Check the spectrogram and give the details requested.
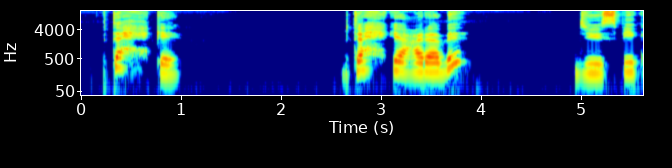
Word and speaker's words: بتحكي: But we pronounce it بتحكي.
